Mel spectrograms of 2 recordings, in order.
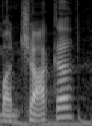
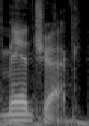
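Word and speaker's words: Manchaca: so for example um there's a road called manchaka but people from locals call it manchac and you know that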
